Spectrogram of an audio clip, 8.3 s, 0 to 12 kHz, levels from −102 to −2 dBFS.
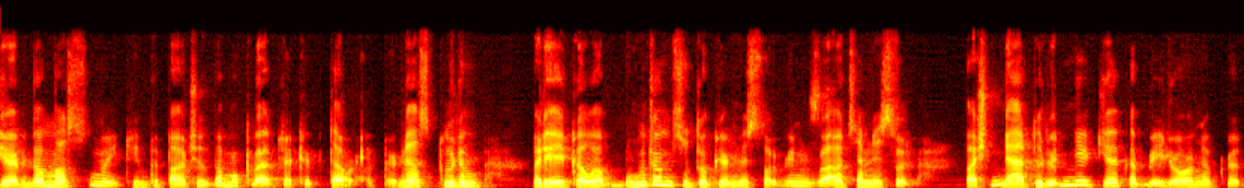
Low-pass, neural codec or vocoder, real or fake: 9.9 kHz; autoencoder, 22.05 kHz, a latent of 192 numbers a frame, VITS, trained on one speaker; fake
